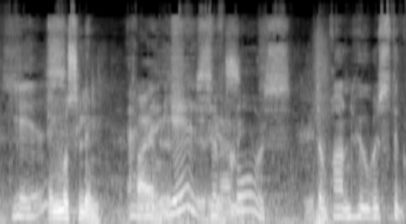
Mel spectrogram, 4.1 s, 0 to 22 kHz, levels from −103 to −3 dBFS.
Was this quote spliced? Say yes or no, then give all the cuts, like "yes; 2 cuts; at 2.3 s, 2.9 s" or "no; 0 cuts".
yes; 1 cut; at 3.1 s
